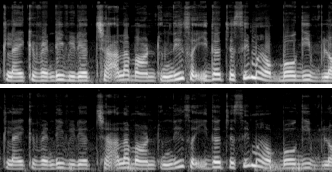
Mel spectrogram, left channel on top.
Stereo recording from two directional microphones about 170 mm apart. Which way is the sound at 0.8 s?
45° left (ahead or behind).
